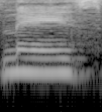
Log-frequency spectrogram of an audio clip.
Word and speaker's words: Myss: And the same thing goes, like, I was listening to Carolyn Myss, or Miss, M-Y-S-S. I've heard that her last name is pronounced Mace, but it's spelled M-Y-S-S, who I really like and adore.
